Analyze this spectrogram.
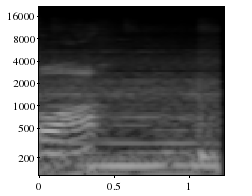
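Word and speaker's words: Mgła: The band Blah. No. That's how you pronounce it.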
